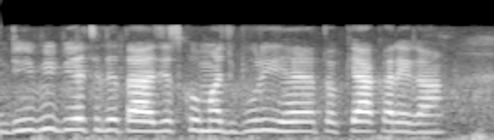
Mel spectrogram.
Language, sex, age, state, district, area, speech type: Urdu, female, 60+, Bihar, Darbhanga, rural, spontaneous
